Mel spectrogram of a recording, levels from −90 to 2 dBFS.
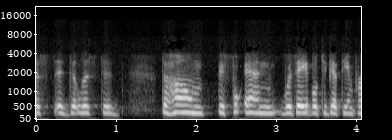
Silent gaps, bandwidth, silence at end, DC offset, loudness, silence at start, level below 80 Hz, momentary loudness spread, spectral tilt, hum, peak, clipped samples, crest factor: none; 4.2 kHz; 0 s; under 0.1%; -19 LUFS; 0 s; -74 dBFS; 11 LU; -7.5 dB/octave; none; -4 dBFS; under 0.1%; 16 dB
